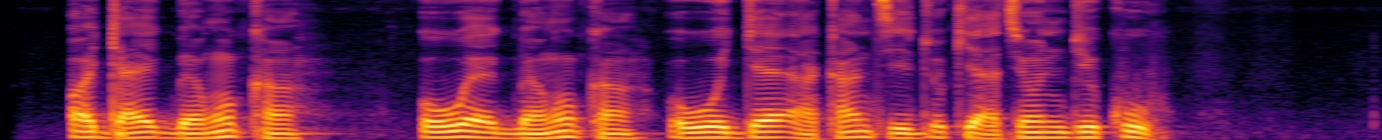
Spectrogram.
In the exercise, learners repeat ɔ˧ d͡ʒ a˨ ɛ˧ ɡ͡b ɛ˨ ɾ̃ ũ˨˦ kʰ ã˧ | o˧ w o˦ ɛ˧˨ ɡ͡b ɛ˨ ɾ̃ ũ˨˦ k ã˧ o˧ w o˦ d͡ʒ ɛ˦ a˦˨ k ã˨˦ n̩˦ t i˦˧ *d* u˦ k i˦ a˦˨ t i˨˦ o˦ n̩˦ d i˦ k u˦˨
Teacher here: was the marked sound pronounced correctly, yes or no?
yes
